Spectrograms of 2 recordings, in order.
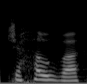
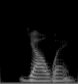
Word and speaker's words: Yahweh: So he built an altar and named it Jehovah, or uh, that's our pronunciation, but in the uh, as we know a little bit more and better Yahweh.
